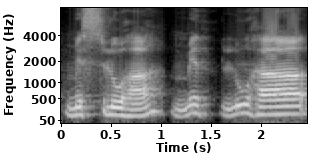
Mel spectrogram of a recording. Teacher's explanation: ناٹ مثلها مثلها سیٹی نہیں آنا چاہیے سا ادا کرتے ٹائم سیٹی نہیں آئے گی بلکہ سین ادا کرتے ٹائم سیٹی آنا ضروری ہے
